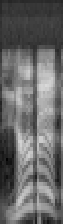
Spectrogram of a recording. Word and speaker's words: Urbit: All right, so I think is it URBIT or it's URBIT, right? Yeah, it's Urbit.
